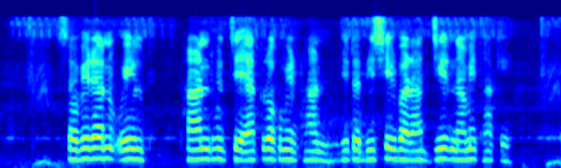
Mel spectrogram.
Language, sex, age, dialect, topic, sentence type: Bengali, female, 25-30, Northern/Varendri, banking, statement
